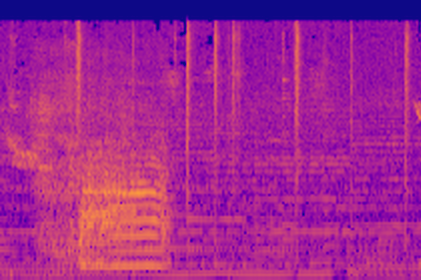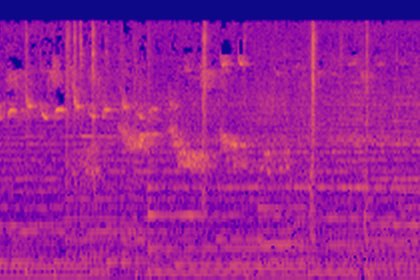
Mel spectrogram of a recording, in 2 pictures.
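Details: Cow giving one short, loud, low moo near the start, followed by background music with faint chirping bird-like notes.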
